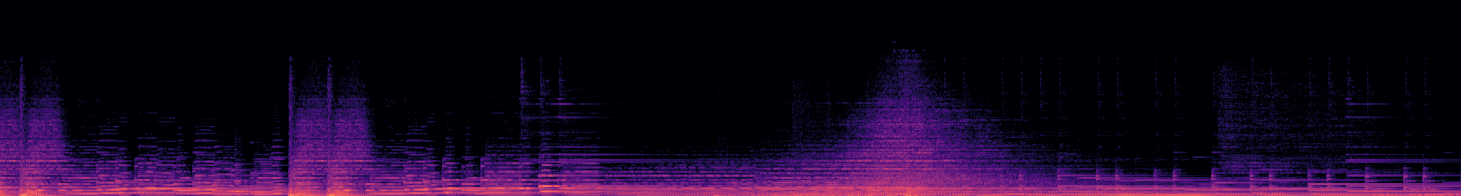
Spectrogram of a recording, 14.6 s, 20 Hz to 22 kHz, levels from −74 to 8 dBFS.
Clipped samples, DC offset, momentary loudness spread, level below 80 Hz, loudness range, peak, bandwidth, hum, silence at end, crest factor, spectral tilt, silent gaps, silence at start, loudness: under 0.1%; under 0.1%; 8 LU; -40 dBFS; 4 LU; -6 dBFS; 16 kHz; none; 0 s; 18 dB; -6 dB/octave; none; 0 s; -24 LUFS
